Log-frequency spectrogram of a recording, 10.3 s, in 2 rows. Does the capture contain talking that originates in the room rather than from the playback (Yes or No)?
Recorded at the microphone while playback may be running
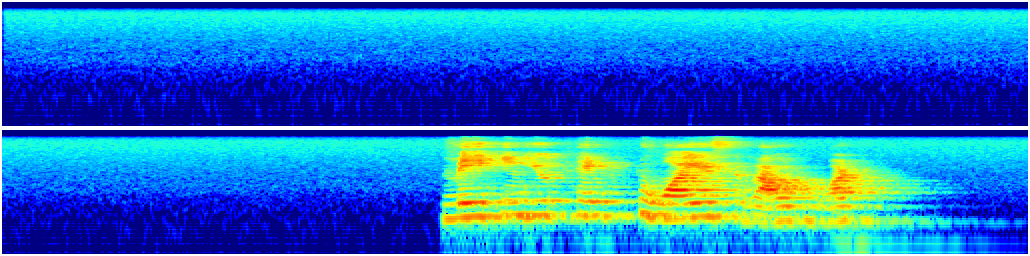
Yes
